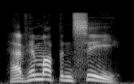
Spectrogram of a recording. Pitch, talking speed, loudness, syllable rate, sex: 175 Hz, 225 wpm, -16 LUFS, 4.7 syllables/s, female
